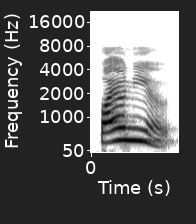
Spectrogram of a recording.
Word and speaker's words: pioneer: So since it is saying last syllable, you have to keep the stress mark on the last syllable. Engineer. Okay. Profiteer. Pioneer.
